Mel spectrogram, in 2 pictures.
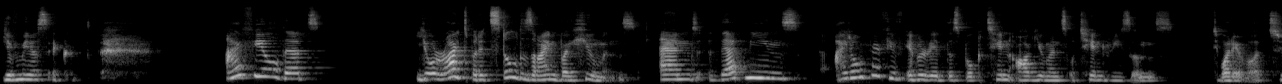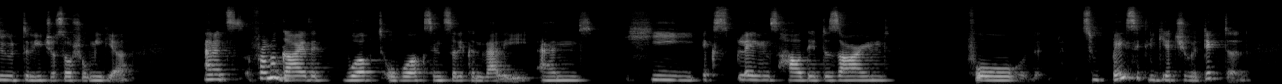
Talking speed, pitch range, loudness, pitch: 145 wpm, 190-260 Hz, -29 LUFS, 205 Hz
